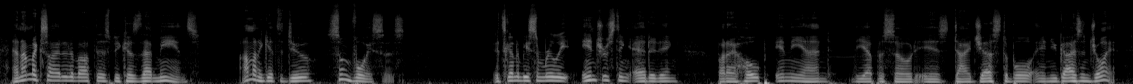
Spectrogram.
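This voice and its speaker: A man's voice: a little high, darkish tone, no echo. A man hosting a horror story podcast, delivering scripted introductions and narration. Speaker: podcast host.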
